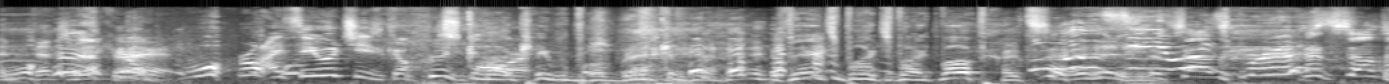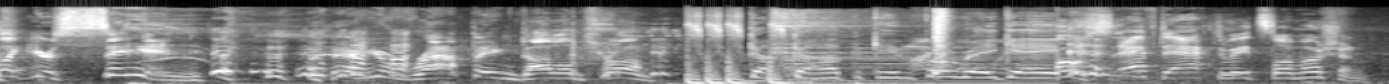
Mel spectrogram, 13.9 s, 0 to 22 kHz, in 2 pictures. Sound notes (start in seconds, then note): 0.0 laughing; 7.8 laughing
